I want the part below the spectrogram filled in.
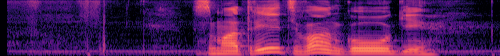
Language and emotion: Russian, positive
